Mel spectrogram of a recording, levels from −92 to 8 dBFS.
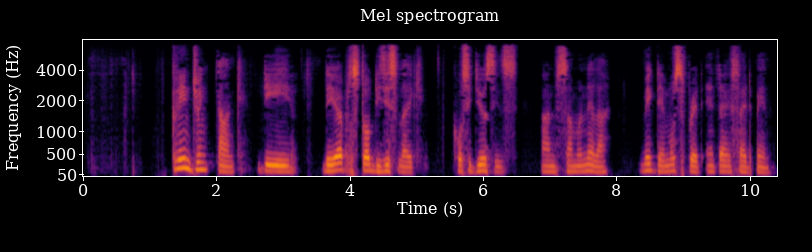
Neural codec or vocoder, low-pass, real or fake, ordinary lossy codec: codec, 16 kHz, 0.5 kbps, X-Codec, WavLM features, trained on Multilingual LibriSpeech; 7.2 kHz; fake; MP3, 32 kbps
